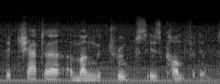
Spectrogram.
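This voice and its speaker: A man with a fairly low voice narrates in the style of a wartime newsreel. His delivery is scripted, dramatic and declarative, set over clear background music. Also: animated, fairly quick, poor audio. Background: music under the narration.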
